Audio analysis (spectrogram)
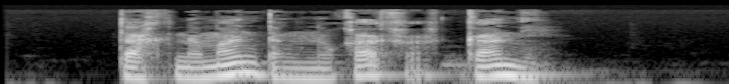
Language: Puno Quechua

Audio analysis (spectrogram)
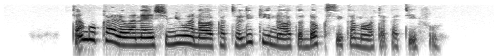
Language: Swahili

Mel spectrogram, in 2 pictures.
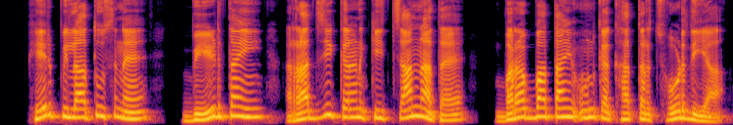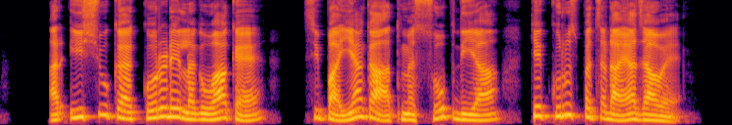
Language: Haryanvi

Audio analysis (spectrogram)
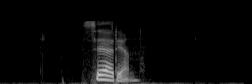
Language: Norwegian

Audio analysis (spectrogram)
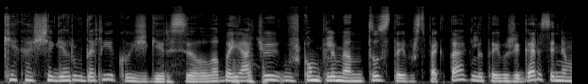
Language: Lithuanian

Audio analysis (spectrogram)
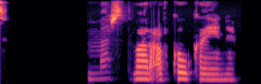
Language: Icelandic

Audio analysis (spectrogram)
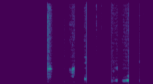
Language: Icelandic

